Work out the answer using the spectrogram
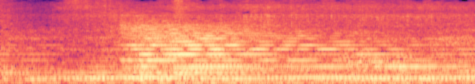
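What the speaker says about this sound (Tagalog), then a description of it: "Nagdiring yung bell." A church bell rings steadily at a medieval castle, a rich sustained peal with layered overtones that swells slightly after the first half second and hangs in the air without any voices.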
